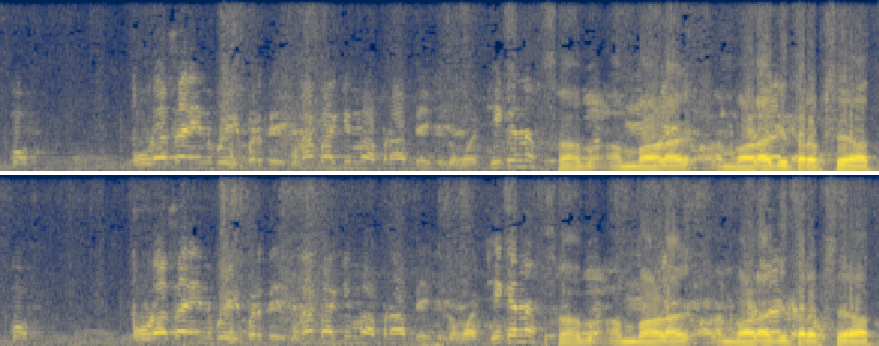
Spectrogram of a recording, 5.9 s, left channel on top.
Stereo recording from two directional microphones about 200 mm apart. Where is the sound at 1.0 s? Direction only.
20° right (ahead or behind).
